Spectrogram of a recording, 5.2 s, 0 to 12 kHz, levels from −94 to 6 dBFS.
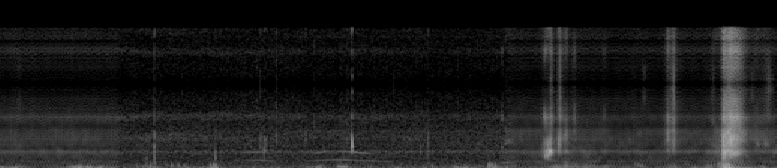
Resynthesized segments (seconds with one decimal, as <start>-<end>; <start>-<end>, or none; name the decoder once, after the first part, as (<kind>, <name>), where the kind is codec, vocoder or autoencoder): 0.0-0.8 (vocoder, Vocos); 3.4-5.2

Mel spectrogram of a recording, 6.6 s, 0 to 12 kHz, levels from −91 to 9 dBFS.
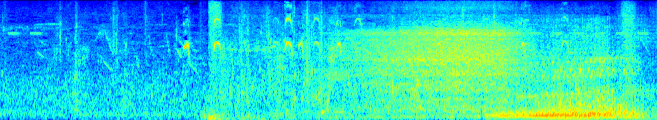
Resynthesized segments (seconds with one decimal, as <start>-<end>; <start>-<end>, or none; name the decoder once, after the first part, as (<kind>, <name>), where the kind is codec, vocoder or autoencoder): none

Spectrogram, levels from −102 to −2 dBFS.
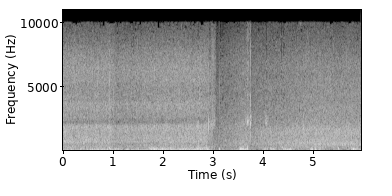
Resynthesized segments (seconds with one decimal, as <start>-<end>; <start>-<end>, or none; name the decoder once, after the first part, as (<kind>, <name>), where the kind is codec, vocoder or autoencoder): none

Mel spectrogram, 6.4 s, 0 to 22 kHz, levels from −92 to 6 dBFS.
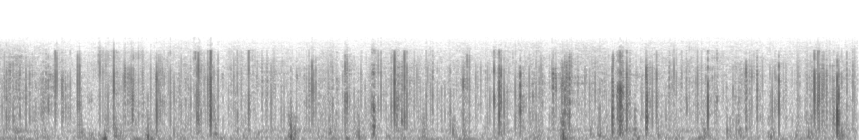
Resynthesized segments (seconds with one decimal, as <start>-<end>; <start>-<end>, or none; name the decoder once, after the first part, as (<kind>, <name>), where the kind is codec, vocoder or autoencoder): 0.6-1.2 (autoencoder, DAC-VAE)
